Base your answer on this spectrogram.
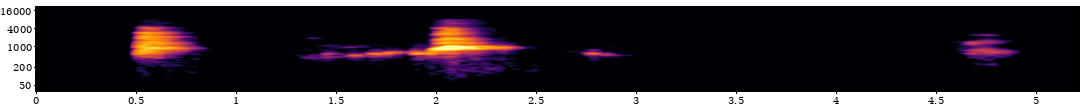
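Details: Young Blenheim Cavalier King Charles Spaniel puppies, Remy's litter, in their home pen: one short yelp, then a longer rising-and-falling whiny bark, and a faint squeak near the end.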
